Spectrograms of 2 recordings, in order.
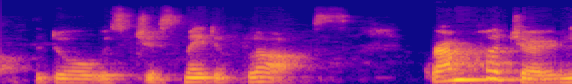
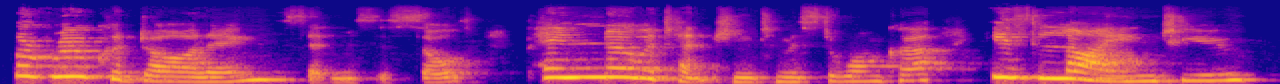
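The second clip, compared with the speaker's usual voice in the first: a haughty mother, pitched up and loud; Missus Salt's voice; 5 semitones higher, 6 dB louder than usual. Acted. A mother soothing her daughter against Mister Wonka, higher and louder.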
